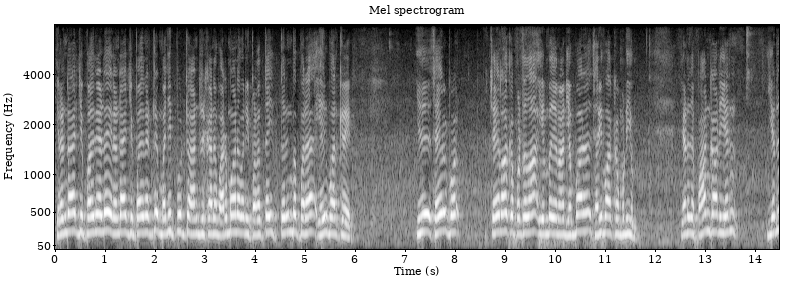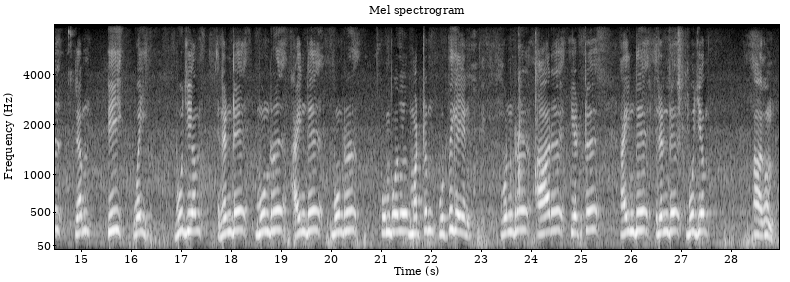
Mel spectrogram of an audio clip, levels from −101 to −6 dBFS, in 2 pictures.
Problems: none marked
